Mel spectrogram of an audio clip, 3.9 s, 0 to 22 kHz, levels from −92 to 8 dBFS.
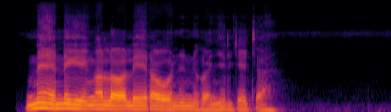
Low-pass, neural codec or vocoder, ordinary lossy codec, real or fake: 19.8 kHz; codec, 44.1 kHz, 7.8 kbps, Pupu-Codec; none; fake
